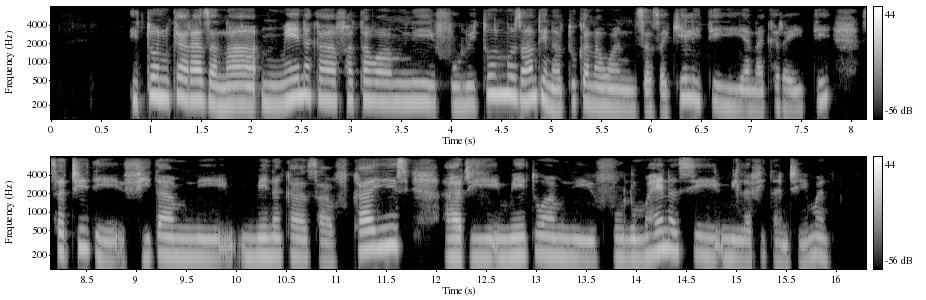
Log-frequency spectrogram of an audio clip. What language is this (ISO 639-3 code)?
mlg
